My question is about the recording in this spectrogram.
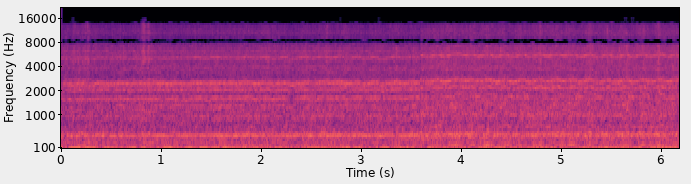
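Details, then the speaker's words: Bakery dough mixer kneading Berlin doughnut (beignet) dough on second speed at about 9 minutes. Steady motor whir with soft, uneven thumping of dough against the bowl; dough gaining strength, nearly ready. "des fois on l'entend que la caisse qui veut dire qu'elle est bonne"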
